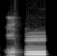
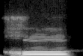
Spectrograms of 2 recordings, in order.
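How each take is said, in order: First: The vowel is open, heavy and full. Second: The lips are pushed out, vowel leaning toward u. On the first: The speaker calls it right. "Berat dan bulat" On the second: The speaker calls it wrong. "Jadi bukan kho, so. Kalau monyong jatuhnya jadi domah, jadi u"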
